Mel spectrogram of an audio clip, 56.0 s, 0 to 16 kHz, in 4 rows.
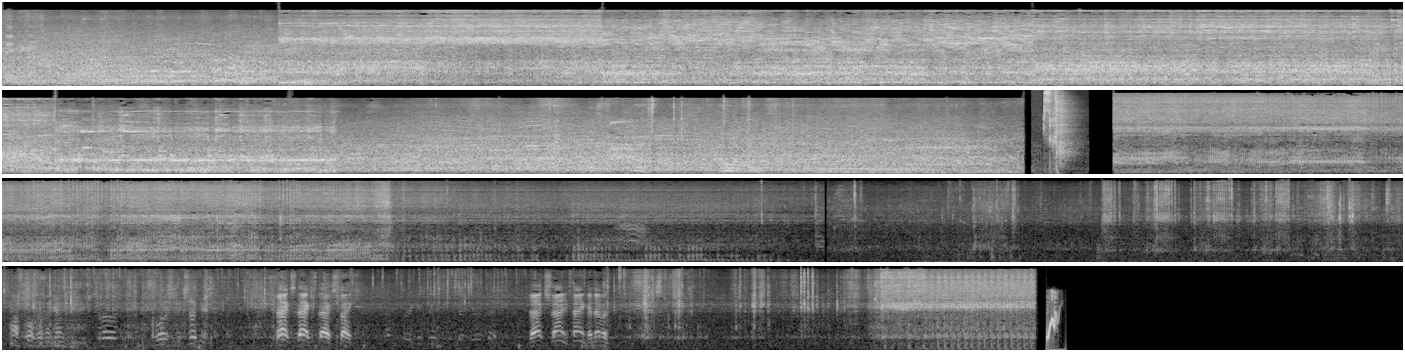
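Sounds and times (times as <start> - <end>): loud steady rail noise: 0.0 - 24.2, 25.2 - 36.2
high-pitched wheel squeal whine: 1.5 - 17.4.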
